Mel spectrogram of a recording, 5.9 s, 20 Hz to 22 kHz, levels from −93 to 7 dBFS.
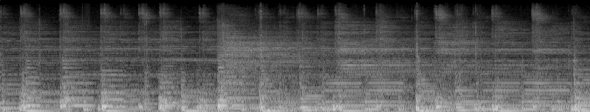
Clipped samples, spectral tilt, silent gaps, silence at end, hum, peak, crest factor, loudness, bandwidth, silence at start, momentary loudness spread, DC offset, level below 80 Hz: under 0.1%; -7 dB/octave; none; 0 s; none; -6 dBFS; 16 dB; -24 LUFS; 17 kHz; 0 s; 5 LU; under 0.1%; -30 dBFS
